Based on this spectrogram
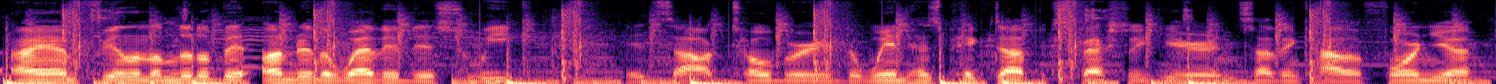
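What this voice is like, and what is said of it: Raspy, hoarse voice. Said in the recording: “my voice sounds a little bit raspier than usual”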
